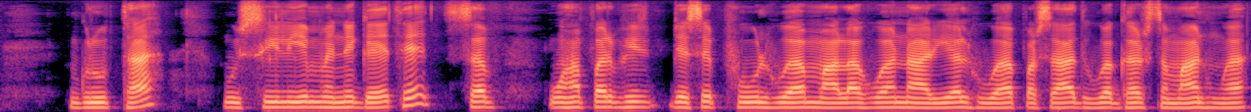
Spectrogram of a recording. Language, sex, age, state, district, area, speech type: Hindi, male, 18-30, Uttar Pradesh, Jaunpur, rural, spontaneous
